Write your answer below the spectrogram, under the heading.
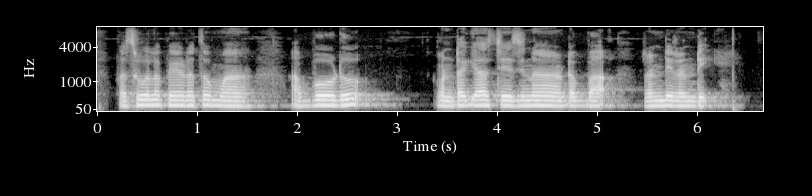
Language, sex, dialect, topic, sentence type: Telugu, male, Southern, agriculture, statement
